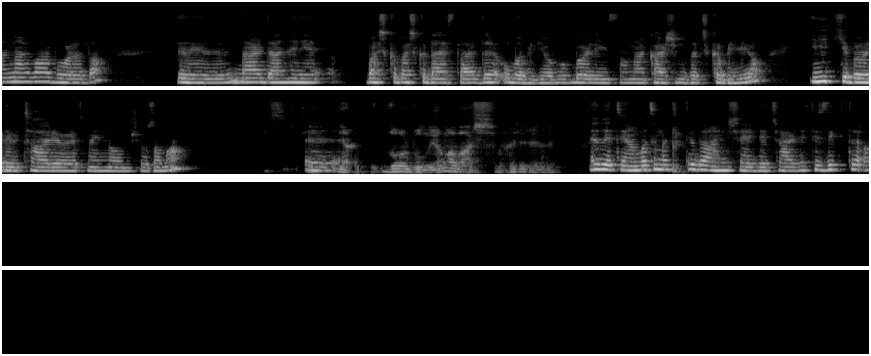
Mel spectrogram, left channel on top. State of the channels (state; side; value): silent; right; 58 dB below the other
